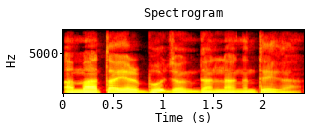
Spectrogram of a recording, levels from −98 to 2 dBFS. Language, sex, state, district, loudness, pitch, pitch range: Wancho, male, Arunachal Pradesh, Longding, -17 LUFS, 140 Hz, 135-145 Hz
